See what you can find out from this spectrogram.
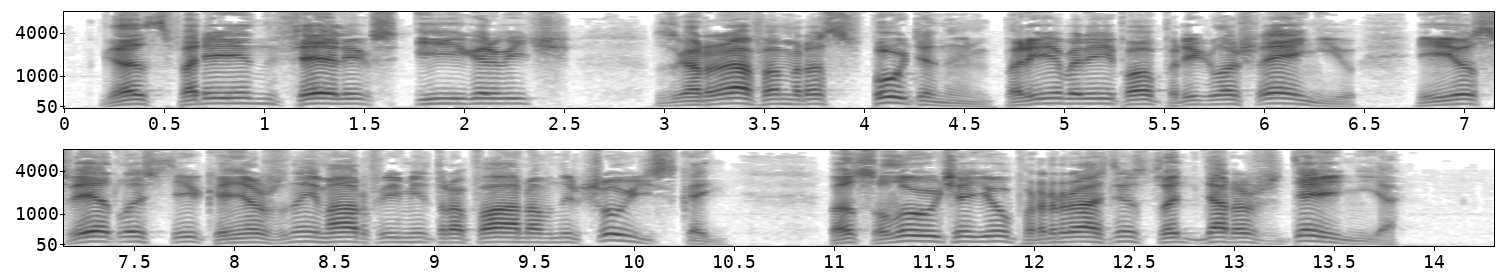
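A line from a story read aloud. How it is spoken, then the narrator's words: Booming announcement. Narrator (Russian): Зычным голосом оповестил собравшихся дядька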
